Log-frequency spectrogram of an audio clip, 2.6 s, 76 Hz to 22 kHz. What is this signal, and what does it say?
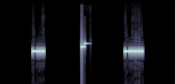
Morse code, heard as a keyed tone, about 49 wpm, 700 Hz. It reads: D 6
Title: Single Letter-Number - Rapid-Fire 50wpm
